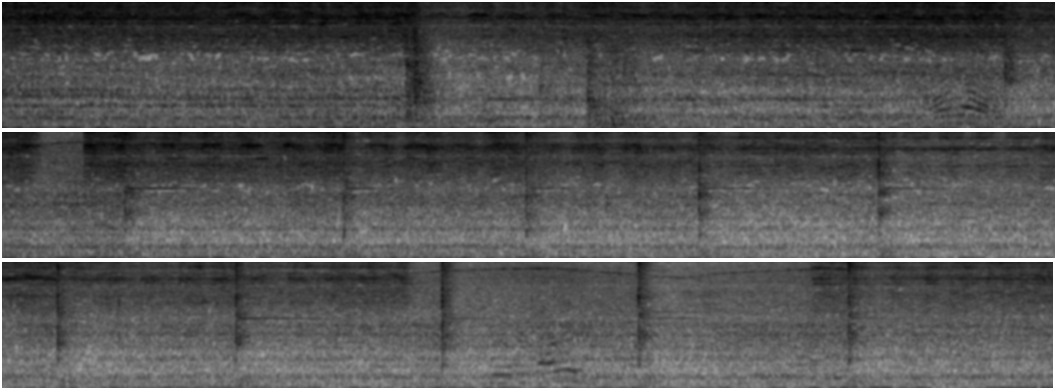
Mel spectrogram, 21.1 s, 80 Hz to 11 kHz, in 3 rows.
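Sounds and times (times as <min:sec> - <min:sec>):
steady low rumble: 0:00.0 - 0:10.0
hammer striking metal on anvil: 0:02.4 - 0:18.9, 0:19.5 - 0:20.0.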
